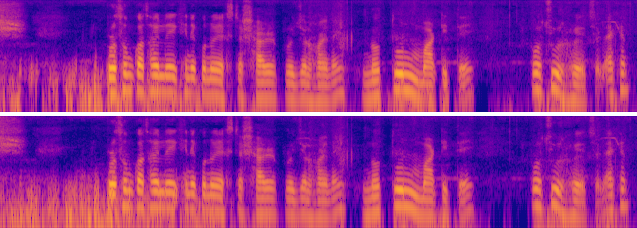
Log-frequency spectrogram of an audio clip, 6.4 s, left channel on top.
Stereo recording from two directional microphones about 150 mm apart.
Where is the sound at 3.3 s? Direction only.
60° left (ahead or behind).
